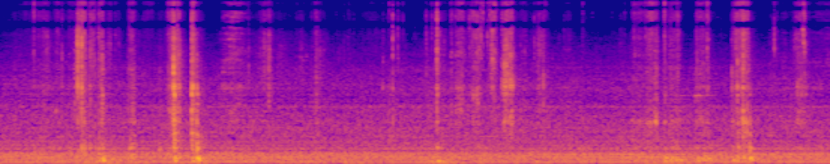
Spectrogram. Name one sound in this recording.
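A knife taps on a cutting board.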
